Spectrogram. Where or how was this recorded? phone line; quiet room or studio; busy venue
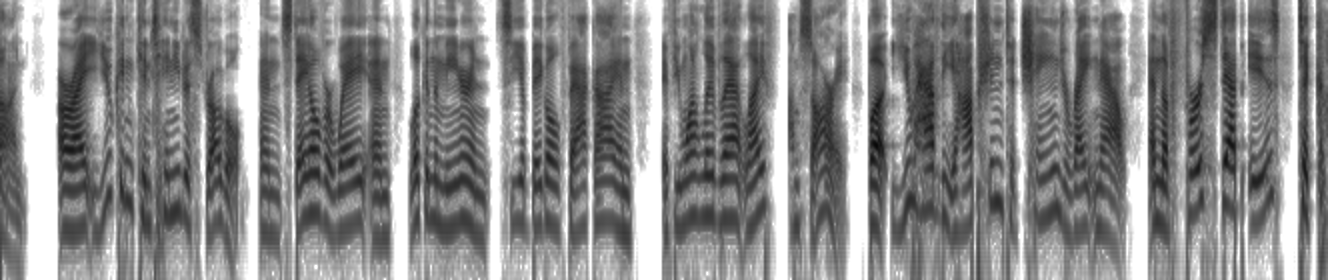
quiet room or studio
